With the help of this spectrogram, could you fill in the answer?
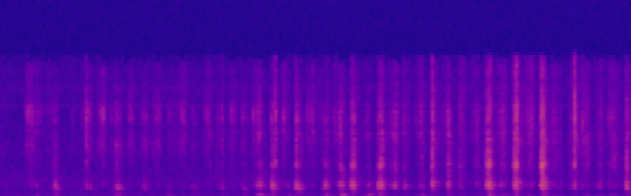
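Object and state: Scratch-art card being scratched.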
